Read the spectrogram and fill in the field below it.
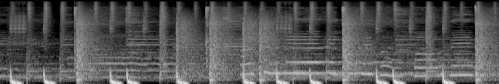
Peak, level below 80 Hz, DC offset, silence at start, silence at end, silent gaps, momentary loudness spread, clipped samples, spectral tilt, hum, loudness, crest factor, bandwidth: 0 dBFS; -18 dBFS; under 0.1%; 0 s; 0 s; none; 4 LU; under 0.1%; -4.5 dB/octave; none; -16 LUFS; 14 dB; over 20 kHz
